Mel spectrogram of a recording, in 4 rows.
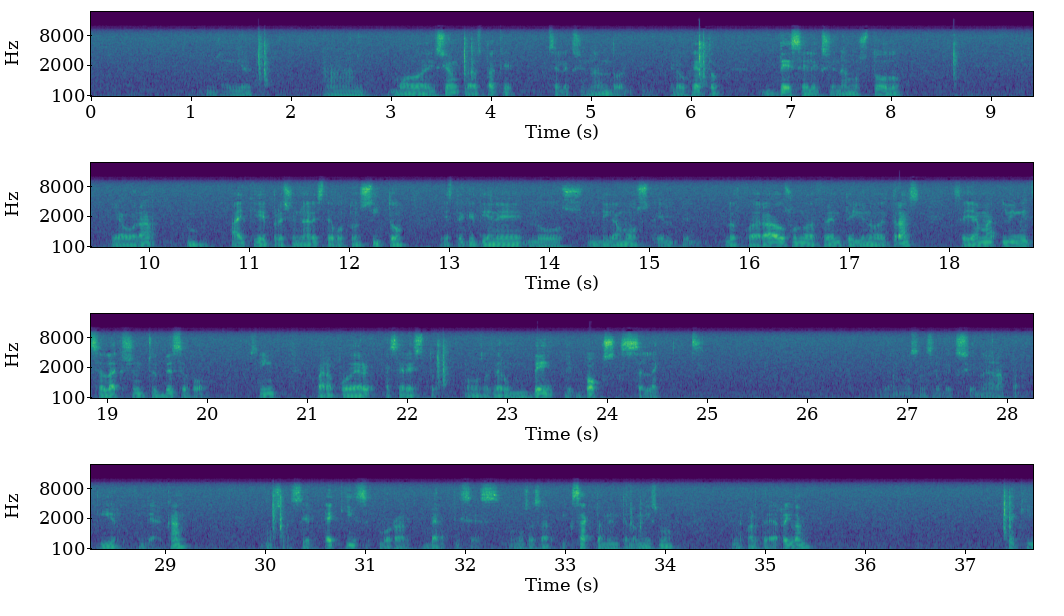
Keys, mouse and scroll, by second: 1.7 Tab, 2.7 right click, 3.8 Tab, 6.1 a, 7.4-7.7 scroll up 2, 8.3 scroll down 2, 20.1 click, 22.3 b, 27.5-29.1 drag, 30.1 x, 30.7 scroll down 2, 30.9 click, 31.2-33.7 scroll down 2, 33.7 b, 34.0-36.6 drag, 37.5 x.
